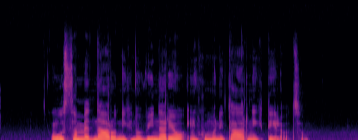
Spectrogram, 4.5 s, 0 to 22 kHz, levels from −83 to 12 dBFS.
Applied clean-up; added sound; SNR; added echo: none; none; none; none.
